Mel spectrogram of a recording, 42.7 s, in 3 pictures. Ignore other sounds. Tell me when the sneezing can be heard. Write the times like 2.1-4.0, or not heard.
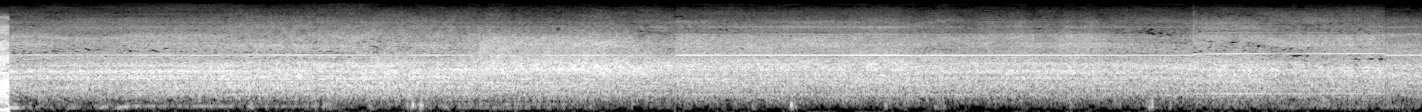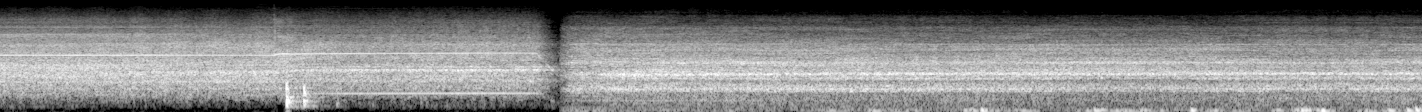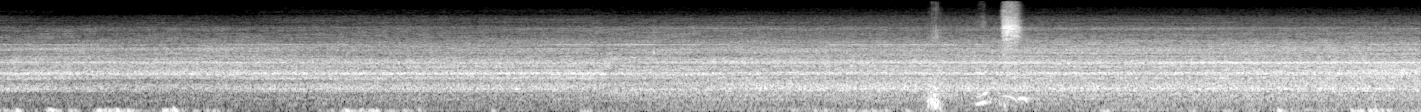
37.7-38.8.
